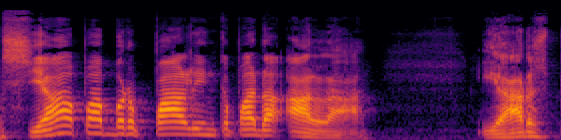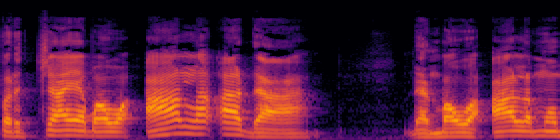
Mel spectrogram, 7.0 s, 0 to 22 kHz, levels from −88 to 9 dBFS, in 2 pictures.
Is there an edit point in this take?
no; 0 cuts

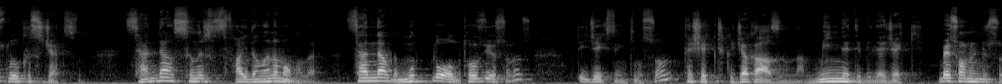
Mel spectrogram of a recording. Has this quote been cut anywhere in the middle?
yes; 4 cuts; at 3.9 s, 4.6 s, 6.3 s, 7.2 s

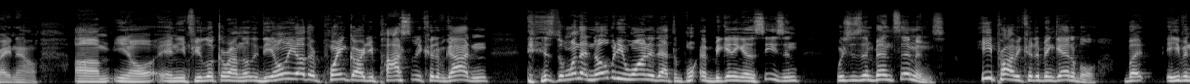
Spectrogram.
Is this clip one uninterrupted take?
yes; 0 cuts

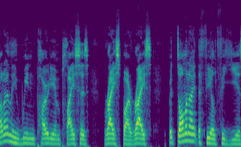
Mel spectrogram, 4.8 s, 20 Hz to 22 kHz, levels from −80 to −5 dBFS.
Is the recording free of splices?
yes; 0 cuts

